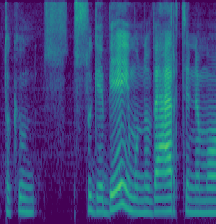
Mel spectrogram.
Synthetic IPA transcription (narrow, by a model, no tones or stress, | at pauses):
t̪oːkʲuː | sʊɡʲɛbʲeːjɪmunʊʋʲɛɾʲt̪ʲɪnʲɪmʊ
